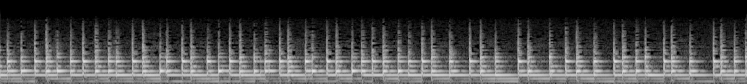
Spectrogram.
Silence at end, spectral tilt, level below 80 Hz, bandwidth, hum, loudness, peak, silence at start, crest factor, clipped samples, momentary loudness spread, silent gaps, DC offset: 0 s; -5.5 dB/octave; -46 dBFS; 9 kHz; none; -13 LUFS; 0 dBFS; 0 s; 12 dB; under 0.1%; 2 LU; none; under 0.1%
